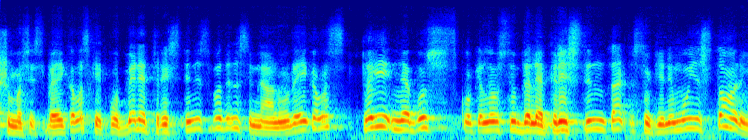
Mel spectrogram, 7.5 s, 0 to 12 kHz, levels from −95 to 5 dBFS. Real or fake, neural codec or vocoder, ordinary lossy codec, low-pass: fake; codec, 24 kHz, 1.2 kbps, DualCodec; AAC, 48 kbps; 10.8 kHz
